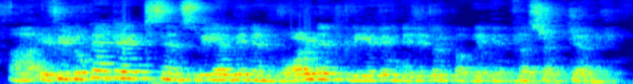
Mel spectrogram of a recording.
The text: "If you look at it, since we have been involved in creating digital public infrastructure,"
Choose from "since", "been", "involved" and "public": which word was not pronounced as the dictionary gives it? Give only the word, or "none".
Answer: none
